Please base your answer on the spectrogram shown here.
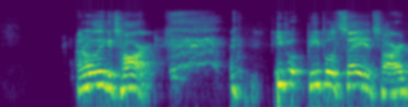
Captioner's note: laughs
